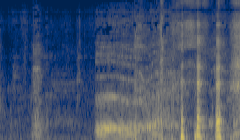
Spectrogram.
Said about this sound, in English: And like, first one's not bad. No, first one gets down all right. And then the burping starts.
